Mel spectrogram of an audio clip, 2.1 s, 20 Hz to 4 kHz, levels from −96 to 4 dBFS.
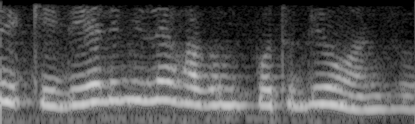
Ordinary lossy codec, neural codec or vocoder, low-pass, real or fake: none; codec, 16 kHz, 0.4 kbps, LongCat-Audio-Codec; 3.6 kHz; fake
